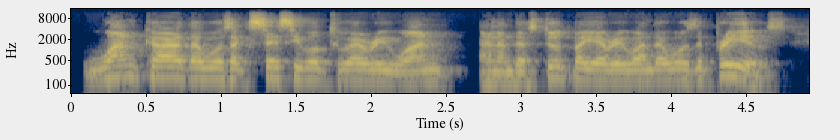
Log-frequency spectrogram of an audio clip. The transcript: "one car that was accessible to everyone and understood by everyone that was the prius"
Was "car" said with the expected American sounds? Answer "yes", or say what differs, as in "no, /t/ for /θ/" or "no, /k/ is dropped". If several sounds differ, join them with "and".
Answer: yes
